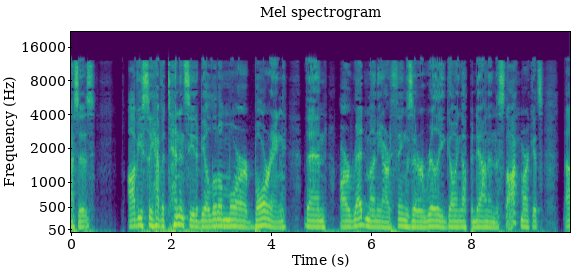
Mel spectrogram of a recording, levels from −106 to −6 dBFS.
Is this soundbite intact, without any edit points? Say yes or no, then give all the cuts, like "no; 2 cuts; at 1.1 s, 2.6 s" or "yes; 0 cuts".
yes; 0 cuts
